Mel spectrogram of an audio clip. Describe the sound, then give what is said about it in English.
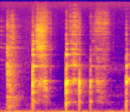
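Dal being added to a pan of tempering: several clinks and knocks of a utensil against the pan, with scraping and stirring between them and no talking. “and then you add a bit of the dal to the pan to make sure you get all of the tempering out.”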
